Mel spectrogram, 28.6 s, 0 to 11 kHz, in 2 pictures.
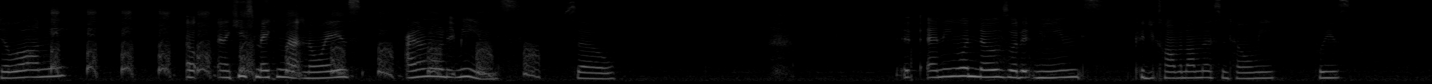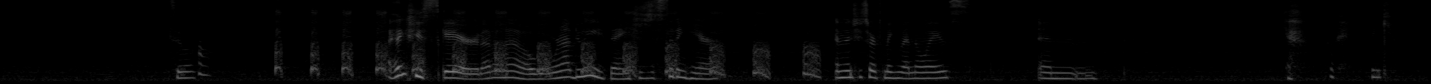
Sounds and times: Speech: 0:00.0 - 0:00.7, 0:01.9 - 0:06.2, 0:09.0 - 0:13.6, 0:16.0 - 0:16.4, 0:18.2 - 0:21.5, 0:22.7 - 0:24.1, 0:24.7 - 0:25.4, 0:27.2 - 0:28.4.

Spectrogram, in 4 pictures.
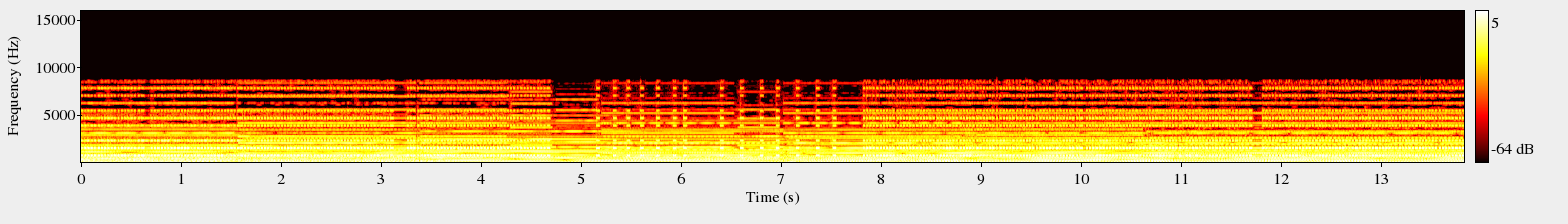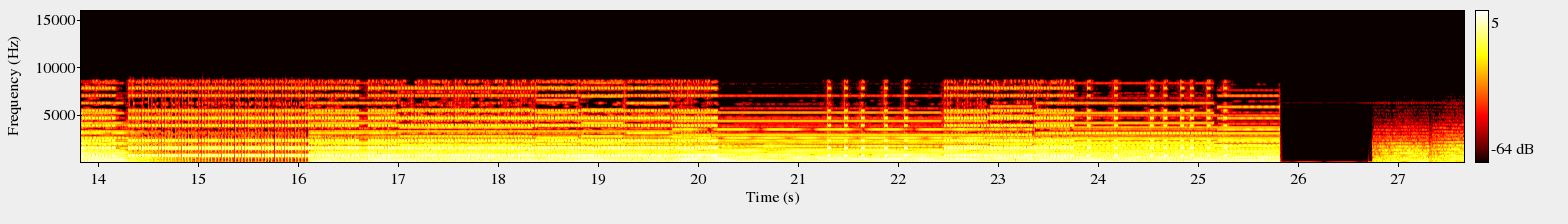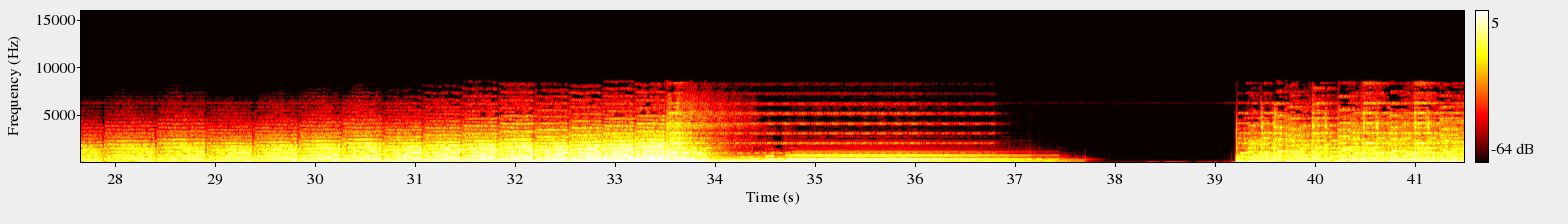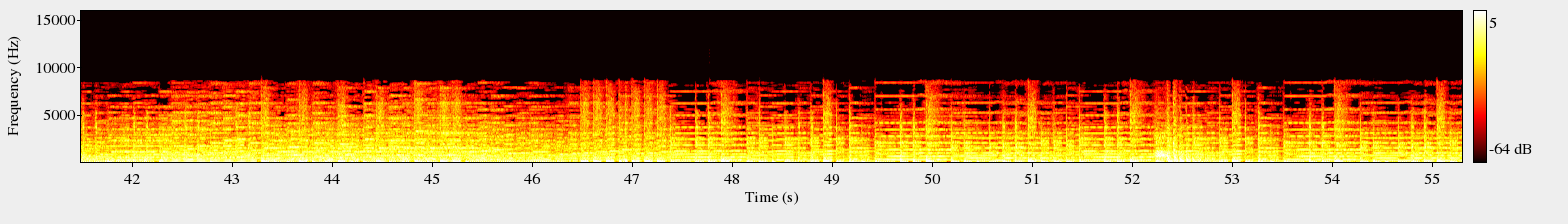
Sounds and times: Music: 0:00.0 - 0:14.4, 0:16.1 - 0:25.8, 0:26.8 - 0:37.7, 0:39.2 - 0:55.3.

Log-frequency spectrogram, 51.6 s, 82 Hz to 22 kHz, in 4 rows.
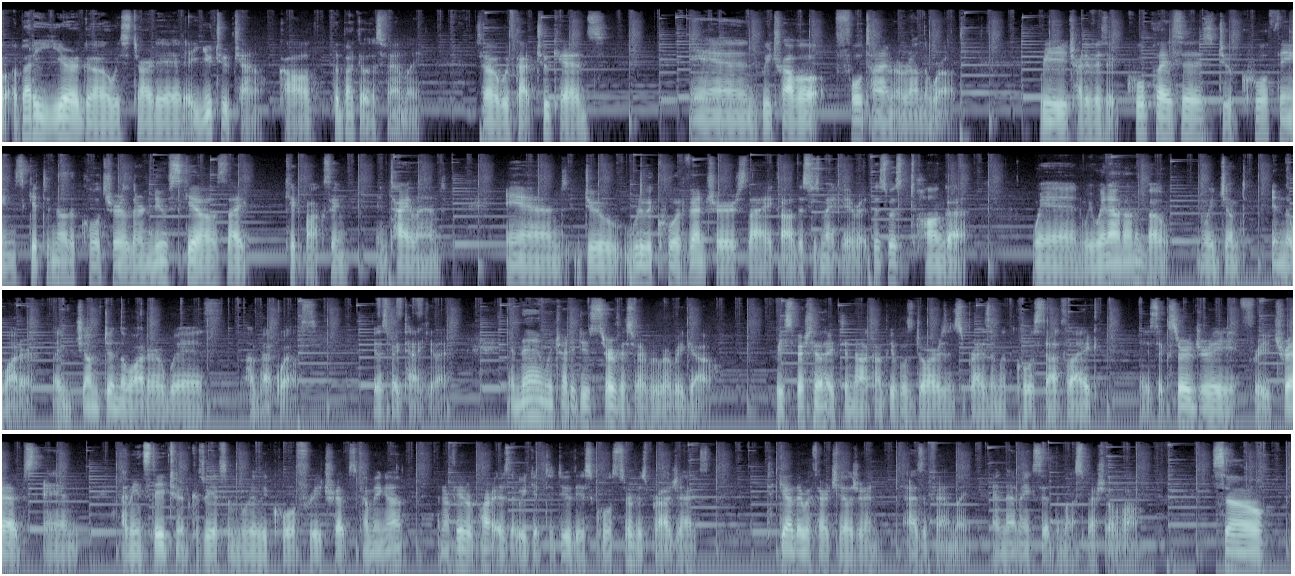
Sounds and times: Speech: 0:00.0 - 0:04.2, 0:04.8 - 0:06.0, 0:06.9 - 0:09.6, 0:10.4 - 0:17.4, 0:18.0 - 0:22.6, 0:23.2 - 0:33.0, 0:33.6 - 0:45.8, 0:46.4 - 0:50.2, 0:50.8 - 0:51.4
Music: 0:00.0 - 0:51.6.

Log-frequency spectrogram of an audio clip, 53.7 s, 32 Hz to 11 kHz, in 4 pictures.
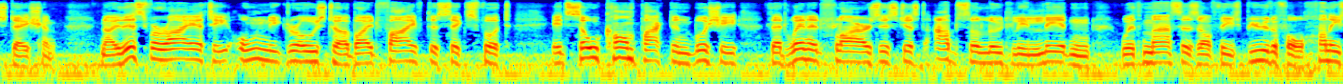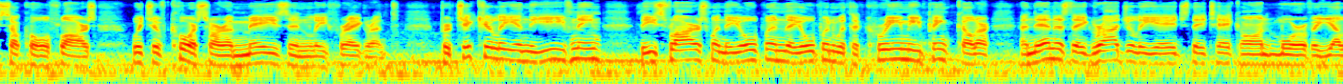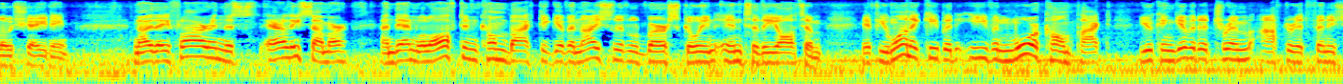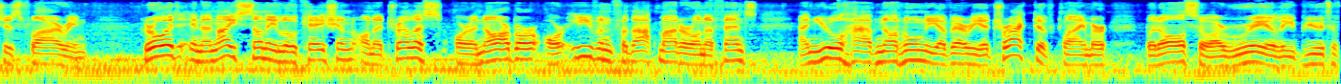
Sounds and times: Speech: 0:00.0 - 0:53.7.

